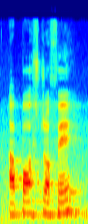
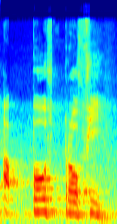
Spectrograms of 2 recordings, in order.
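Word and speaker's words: apostrophe: अपोस्ट्रोफे एस। ज़रा students इसको आप बोल के सुनाना, क्या कहोगे? अपोस्ट्रोफे एस। कई स्टूडेंट्स इसको बोलते हैं अपोस्ट्रोफी, रॉन्ग प्रोनाउंसिएशन।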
